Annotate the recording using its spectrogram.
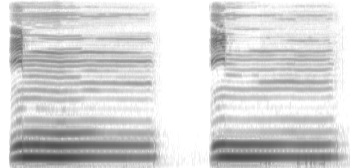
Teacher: یعنی نون پڑھتے ہوئے ہم اپنی آواز ناک میں چھپا لیں گے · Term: غنہ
